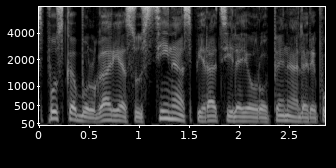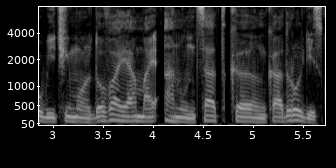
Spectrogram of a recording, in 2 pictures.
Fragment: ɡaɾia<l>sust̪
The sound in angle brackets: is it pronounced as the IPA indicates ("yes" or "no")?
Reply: no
